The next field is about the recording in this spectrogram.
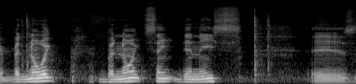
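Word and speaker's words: Benoît: We got, I believe I'll pronounce it Benoit because of Chris Benoit, Saint Denis or Dennis, and it's God of War.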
